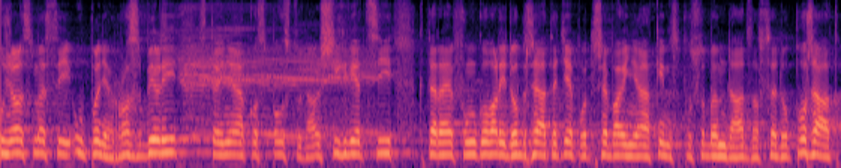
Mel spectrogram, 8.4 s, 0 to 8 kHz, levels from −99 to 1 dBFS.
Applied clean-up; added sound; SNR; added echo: none; Cheering; 14 dB; none.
